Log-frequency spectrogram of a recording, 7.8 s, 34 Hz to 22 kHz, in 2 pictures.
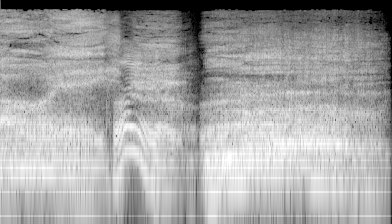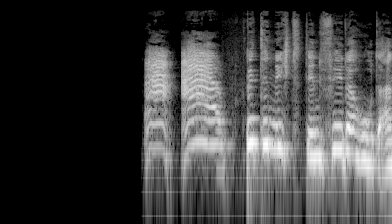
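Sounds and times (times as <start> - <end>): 
person in a bear costume growling and roaring like a bear: 0.0 - 3.9
short higher-pitched vocal cries: 5.4 - 6.2
speech: 6.7 - 7.8.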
